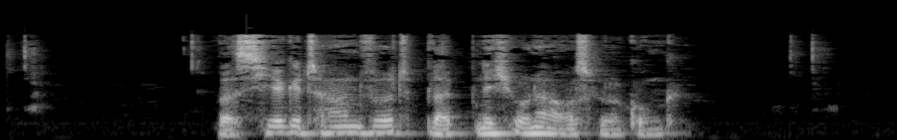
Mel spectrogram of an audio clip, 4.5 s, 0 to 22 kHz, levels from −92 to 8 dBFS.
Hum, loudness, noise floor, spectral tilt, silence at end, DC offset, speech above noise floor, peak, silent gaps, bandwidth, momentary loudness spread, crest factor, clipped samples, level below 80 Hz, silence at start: none; -19 LUFS; -81 dBFS; -3 dB/octave; 1.1 s; under 0.1%; 61 dB; 0 dBFS; none; 9.4 kHz; 17 LU; 24 dB; under 0.1%; -58 dBFS; 1.1 s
